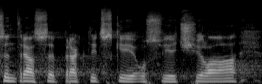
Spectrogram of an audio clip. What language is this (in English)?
Czech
